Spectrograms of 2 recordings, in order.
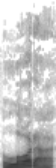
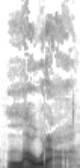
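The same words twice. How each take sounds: First: The name is said with an English pronunciation. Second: The name is said with a Spanish pronunciation. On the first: This is how she wants to be called. The speaker calls it right. "my name is Laura" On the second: This is how she does not want to be called. The speaker calls it wrong. "not Laura"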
